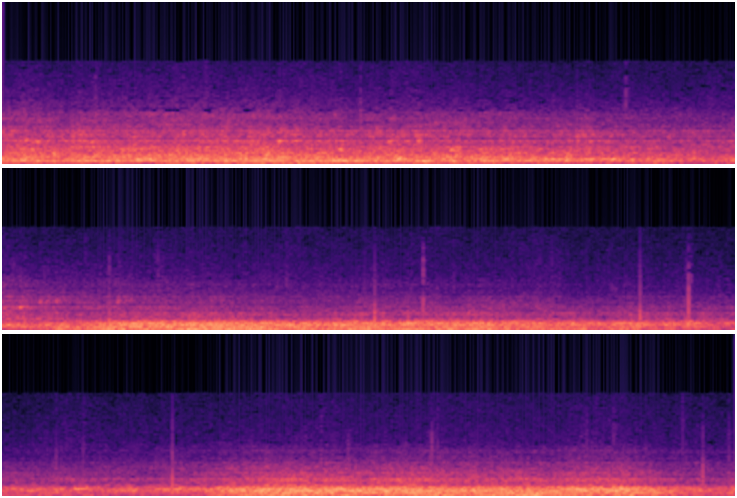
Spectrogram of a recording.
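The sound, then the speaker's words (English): A distant rumble of the sea rolls on steadily, a deep, loud roaring wash that swells twice as it goes, with no voices over it. “Far away you can hear the rumble of the sea.”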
